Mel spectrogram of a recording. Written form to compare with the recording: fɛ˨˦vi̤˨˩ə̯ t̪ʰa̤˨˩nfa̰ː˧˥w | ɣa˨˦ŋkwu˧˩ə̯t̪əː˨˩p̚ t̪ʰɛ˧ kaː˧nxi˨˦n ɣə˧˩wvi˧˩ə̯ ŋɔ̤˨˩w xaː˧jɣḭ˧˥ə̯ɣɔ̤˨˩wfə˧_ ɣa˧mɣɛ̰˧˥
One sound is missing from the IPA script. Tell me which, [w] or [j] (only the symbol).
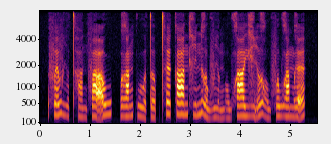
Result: w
